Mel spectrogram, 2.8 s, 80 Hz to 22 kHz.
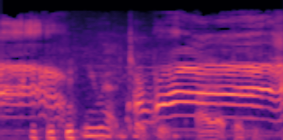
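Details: A newborn girl's first cries right after an unmedicated hospital birth with no epidural at 41 weeks, delivered on the bed after rapid labour (7 cm to birth in 35 minutes): strong, high-pitched bursts with catches of breath. A vigorous, normal newborn cry.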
